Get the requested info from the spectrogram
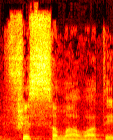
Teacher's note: फा के नीचे ज़ेर है, से अस्समावाति के सीन के साथ मिलाएंगे, वाव पर ज़बर है, से अल अर्दी के लाम साकिन के साथ मिलाएंगे। दोनों मकामात में से दरमियान में से अलिफ यानी हमज़ा को हज़फ किया जाएगा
